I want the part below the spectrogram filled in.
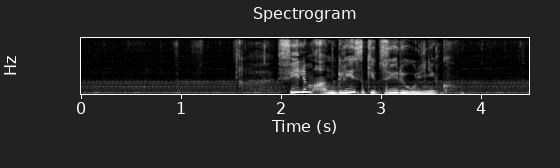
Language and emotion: Russian, neutral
